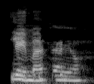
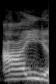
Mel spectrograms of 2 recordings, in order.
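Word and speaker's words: 애: Nah, jadi huruf ini atau hungle ini huruf vokal ini itu bacanya E. E ya. Gabungan dari A dan I. Tapi bacanya bukan AI ya, Teman-teman. bacanya E. E kayak huruf E. Tapi mulut kalian juga harus ee lebih lebar ya, bukannya E.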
